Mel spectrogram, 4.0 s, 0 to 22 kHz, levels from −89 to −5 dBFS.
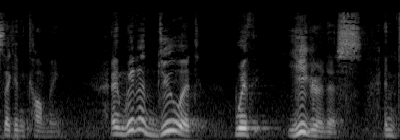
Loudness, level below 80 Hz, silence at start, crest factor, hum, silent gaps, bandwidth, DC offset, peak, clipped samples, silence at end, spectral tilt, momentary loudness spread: -39 LUFS; -82 dBFS; 0 s; 18 dB; none; none; 15 kHz; under 0.1%; -22 dBFS; under 0.1%; 0 s; -4 dB/octave; 16 LU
